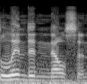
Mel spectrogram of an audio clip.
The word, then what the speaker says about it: Lyndon Nelson: Oh, and by the way, I said the name wrong. It's Lyndon Nelson. I was seeing find and end. I thought end was a weird first name.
